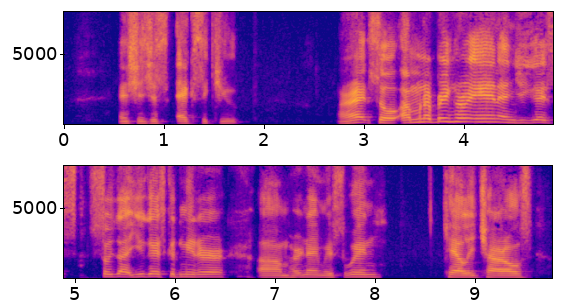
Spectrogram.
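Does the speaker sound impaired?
No.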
